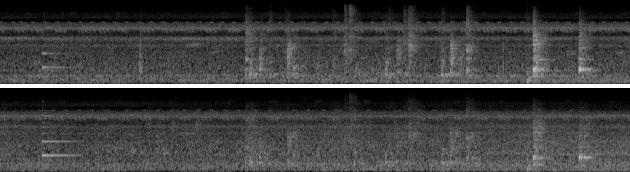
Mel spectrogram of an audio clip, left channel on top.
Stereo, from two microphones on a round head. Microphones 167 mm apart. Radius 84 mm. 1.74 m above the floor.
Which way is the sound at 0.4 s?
70° right (ahead or behind).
